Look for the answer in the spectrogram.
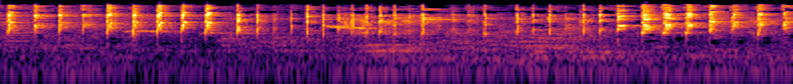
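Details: Lovebird singing a 'minor kering' training song for pet birds: quick, evenly spaced dry clicks in a chattering run, a short squeaky phrase, then more fast ticking.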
